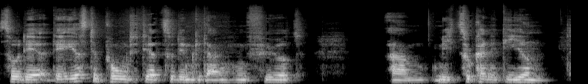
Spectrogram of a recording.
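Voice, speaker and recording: Very slow talking from a man, his intonation fairly even. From Swabia, Germany (Schwäbisch Gmünd). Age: 50s. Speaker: conflict coach and club board candidate. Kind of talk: self-introduction.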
